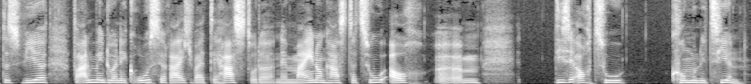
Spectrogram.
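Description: A woman's voice: medium pitch, dry recording, clean studio sound. A woman hosting a podcast, affirming her guest and asking questions. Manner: warm, affirming, asks questions. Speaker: podcast host. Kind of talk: interviewing.

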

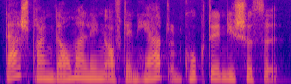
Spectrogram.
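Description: A woman reading a fairy tale aloud in a calm, measured way as storyteller. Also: mid-range voice, no echo, clean studio sound.

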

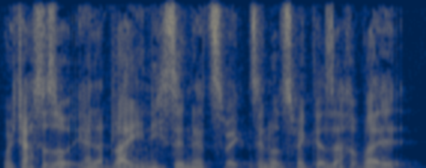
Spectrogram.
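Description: A man's voice: lowish voice, very fast. A man in casual podcast chat, telling stories animatedly and acting out what people said. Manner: animated storytelling, acts out dialogue.

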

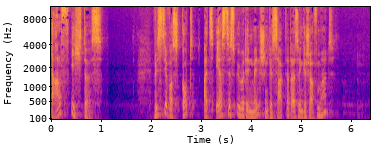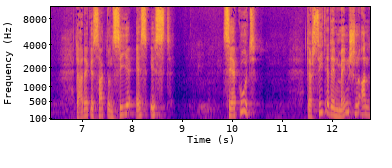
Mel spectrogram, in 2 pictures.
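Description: A man's voice: fairly high pitch, lively intonation, moderate pace, a little mellow, husky. A middle-aged man, preaching a sermon as a pastor and telling stories earnestly. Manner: earnest storytelling, quotes people in changed voices.

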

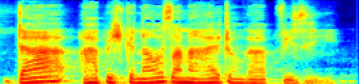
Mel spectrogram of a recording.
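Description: A middle-aged woman speaks in a low, gravelly voice with a husky, breathy edge. She tells her story earnestly and reflectively as an interview guest, often tagging her sentences with a soft "ne?". Her delivery is unhurried and sincere. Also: fairly even intonation. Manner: earnest, slow and reflective, tags lines with "ne?". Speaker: shaman and psychotherapist guest.

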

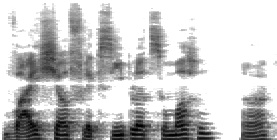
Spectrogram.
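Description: A man hosting a podcast interview, talking in a halting, affirming way as a fellow trainer. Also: mid-range voice.

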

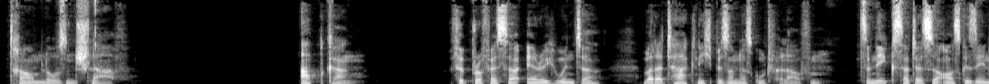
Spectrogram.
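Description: A man narrating an audiobook in a wry, measured storytelling manner. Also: lowish voice, a little mellow, breathy edge.

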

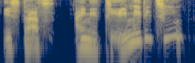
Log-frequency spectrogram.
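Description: A man's voice: on the high side, huge pitch swings, slow pace, creaky, dry recording, clean studio sound, full character voice. A man doing a curious little bear cub. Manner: curious, childlike.

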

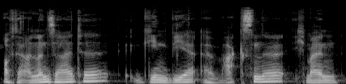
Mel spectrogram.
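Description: A man co-hosting a casual podcast chat, talking personally and relaxed, with hesitant fillers. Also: on the low side, normal speed.

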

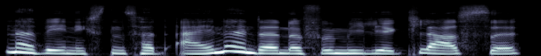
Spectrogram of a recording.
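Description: A woman's voice: medium pitch, fairly quick, darkish tone, no room sound, studio quality, lightly acted. A woman voicing a smug, popular teenage girl who talks in a sneering, mocking way.

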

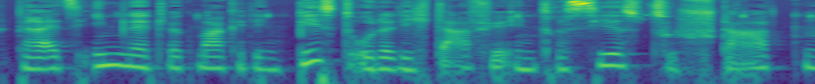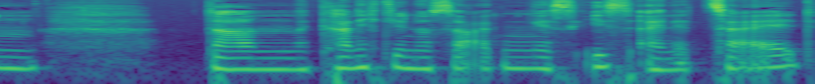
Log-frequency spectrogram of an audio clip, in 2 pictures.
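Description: Woman, middle-aged; low, gravelly coaching voice, earnest and repetitive. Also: a little mellow. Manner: earnest, repetitive emphasis with many fillers. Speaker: network marketing coach. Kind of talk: motivational talk to the listener.

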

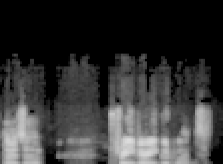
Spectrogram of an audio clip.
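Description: Bright-voiced hesitant man. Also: fairly low pitch, a little slow, no echo. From Australia. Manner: hesitant, many ums and restarts. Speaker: podcast co-host. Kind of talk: casual travel podcast chat. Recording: dull lo-fi sound.

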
